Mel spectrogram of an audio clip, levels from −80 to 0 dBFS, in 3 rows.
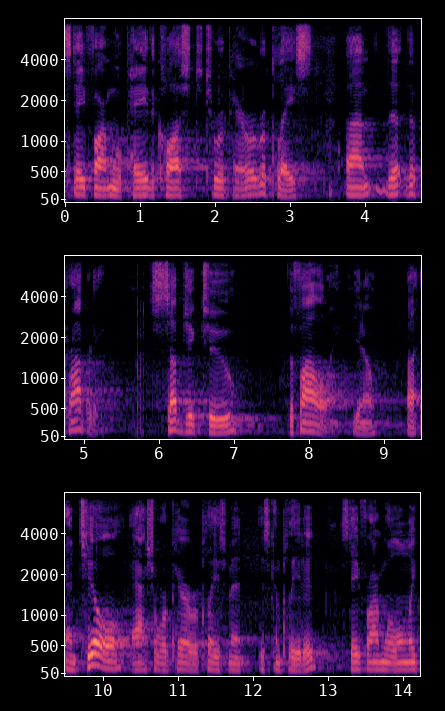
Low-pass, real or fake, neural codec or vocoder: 7.2 kHz; real; none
